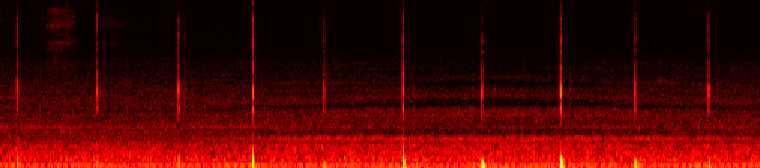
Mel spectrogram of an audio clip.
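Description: An empty, hollow blue plastic tumbler is held upside down and tapped with the fingertips ten times at a steady, unhurried pace. Each tap is a short, dry click with a bright edge and no ring, heard over a low, constant hum.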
